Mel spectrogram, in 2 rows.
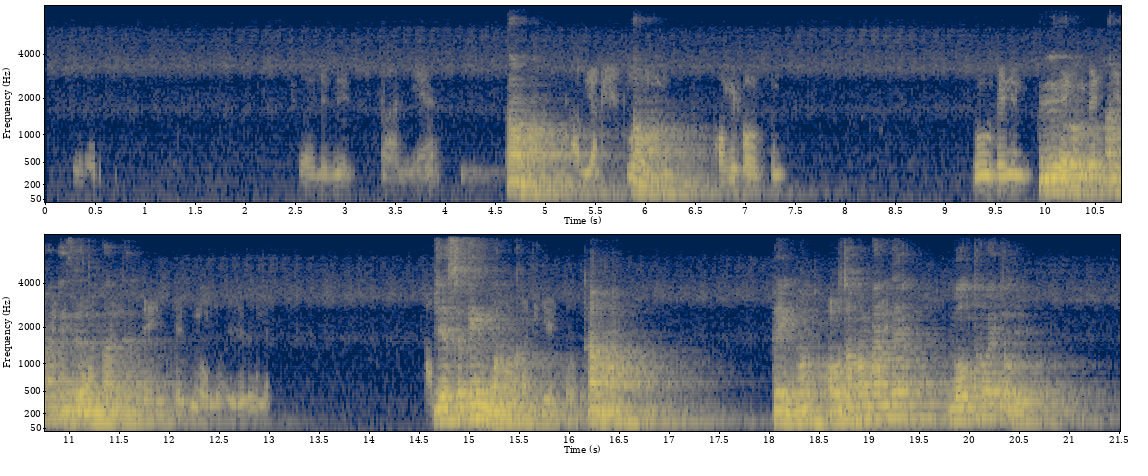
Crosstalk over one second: present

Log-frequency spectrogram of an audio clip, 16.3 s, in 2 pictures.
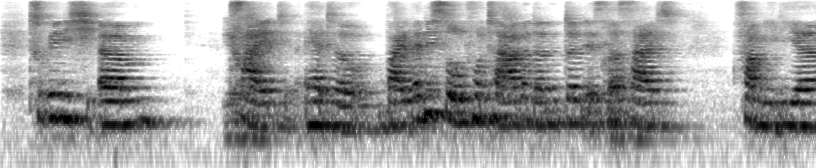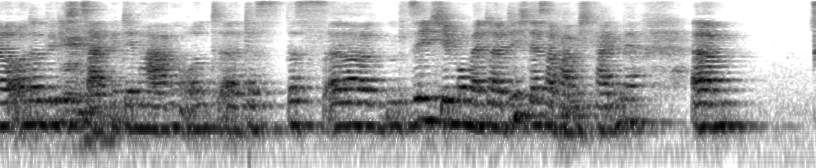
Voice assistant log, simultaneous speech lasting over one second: none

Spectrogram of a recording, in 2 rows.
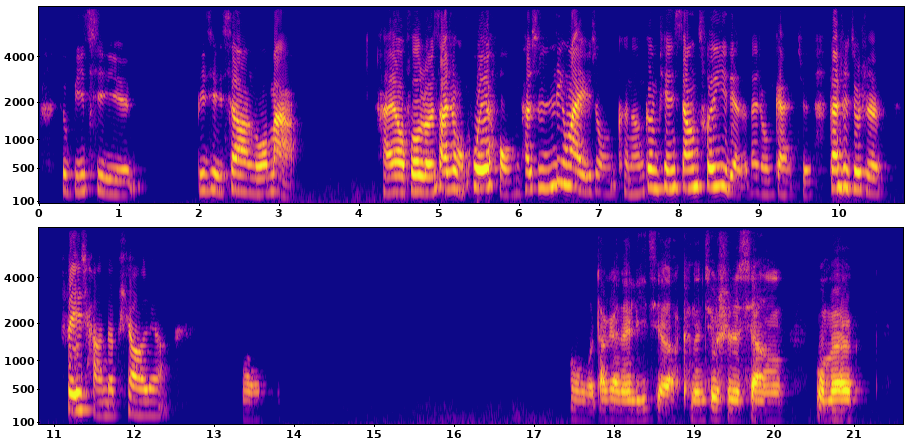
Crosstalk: none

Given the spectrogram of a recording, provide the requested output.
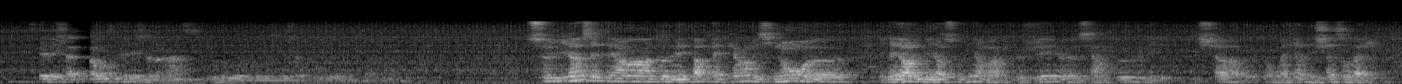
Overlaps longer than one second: none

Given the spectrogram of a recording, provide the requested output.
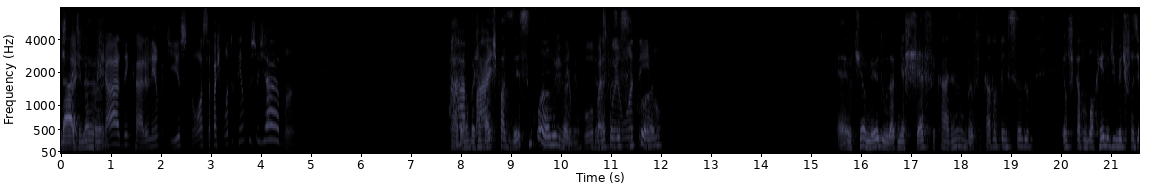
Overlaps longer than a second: present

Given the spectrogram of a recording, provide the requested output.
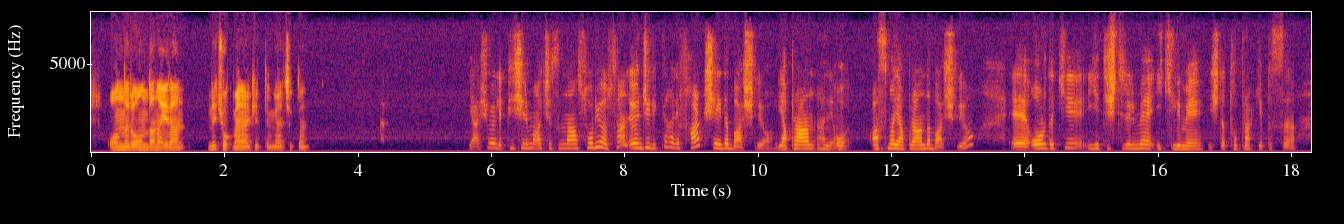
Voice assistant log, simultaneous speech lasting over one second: none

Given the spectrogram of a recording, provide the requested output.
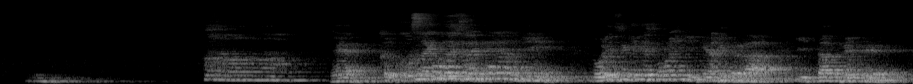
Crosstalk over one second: present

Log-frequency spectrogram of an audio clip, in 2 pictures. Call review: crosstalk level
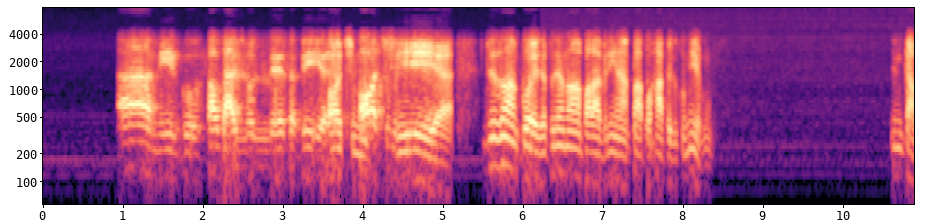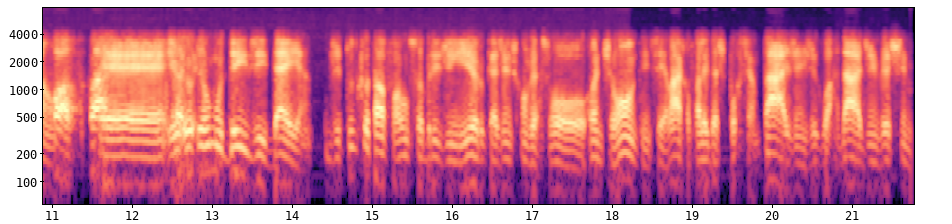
present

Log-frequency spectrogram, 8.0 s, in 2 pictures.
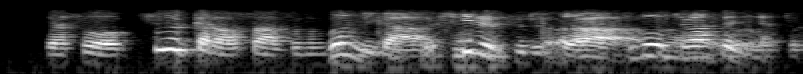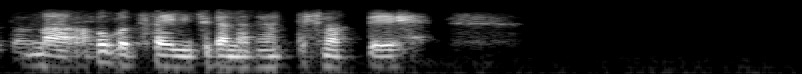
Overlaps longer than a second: present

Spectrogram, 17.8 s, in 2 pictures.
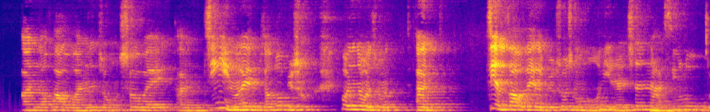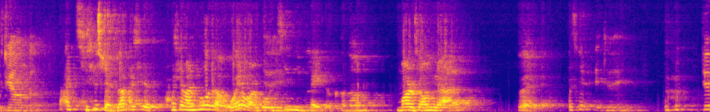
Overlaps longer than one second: none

